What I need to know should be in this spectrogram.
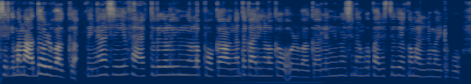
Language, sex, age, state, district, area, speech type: Malayalam, female, 45-60, Kerala, Kozhikode, urban, spontaneous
